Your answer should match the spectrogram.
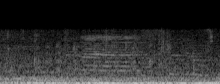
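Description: A three-month-old puppy gives a thin, high whine lasting about a second, starting near the middle, over a low rumble.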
